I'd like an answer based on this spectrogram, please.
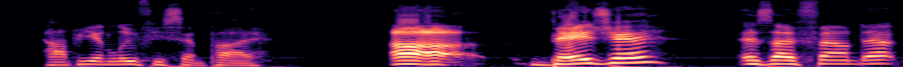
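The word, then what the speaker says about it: Bege: really honestly did copy and Luffy senpai ah Bay Jay as I found out it's the way to pronounce it because I'm a manga reader not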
